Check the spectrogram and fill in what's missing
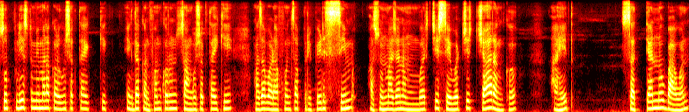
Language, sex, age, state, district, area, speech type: Marathi, male, 18-30, Maharashtra, Kolhapur, urban, spontaneous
